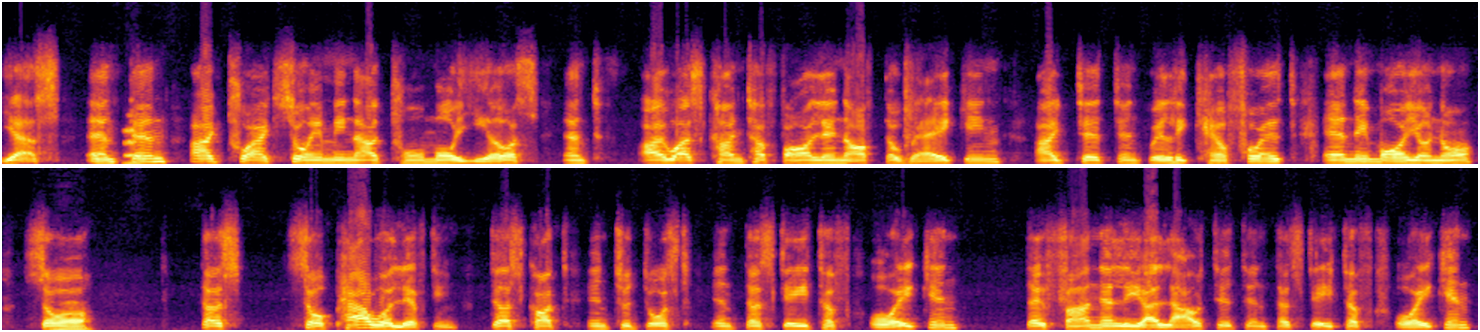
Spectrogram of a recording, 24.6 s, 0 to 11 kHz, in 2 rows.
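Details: 25-year-old man with cerebral palsy since birth, which he says affects his balance, coordination and speech; doctors had told him he would never walk; real speech; dysarthria.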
